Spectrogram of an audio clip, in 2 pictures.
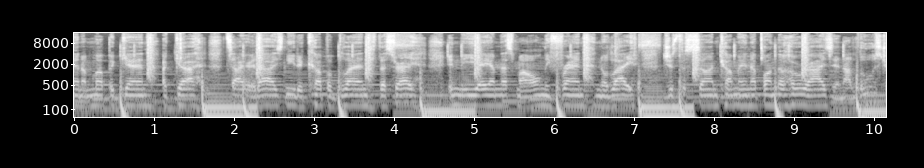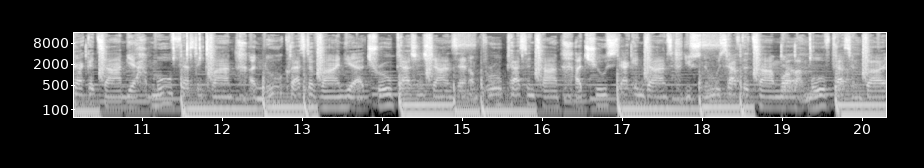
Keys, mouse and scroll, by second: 0.6 click, 1.0-1.6 ctrl+scroll down 1, 1.6 click, 2.4 ctrl+scroll up 1, 2.8 click, 3.9-6.6 drag, 6.6 click, 8.6-9.3 ctrl+scroll up 1, 9.3 right click, 9.8 click, 11.4 ctrl+z, 11.4 typing, 12.0 click, 12.1 right click, 12.4 click, 12.8 right click, 13.2-19.3 drag, 19.3-19.7 ctrl+scroll down 1, 20.2 ctrl+scroll up 1.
